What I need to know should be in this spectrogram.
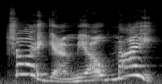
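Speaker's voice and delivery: high, cheery call; encouraging. Acted. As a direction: cheer a clumsy friend on. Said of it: "encouraged Willy Woof".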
